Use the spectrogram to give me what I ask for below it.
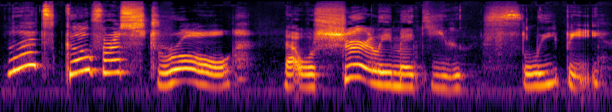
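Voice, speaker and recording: A woman voicing a weary, pleading father in a children's storybook, coaxing in a drawn-out way. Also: mid-range voice, sing-song.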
